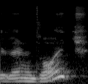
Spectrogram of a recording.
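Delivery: rising tune, pitch lifted on Deutsch. Explaining german question intonation: rising intonation on deutsch. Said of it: "you have to raise the intonation at the end, rising".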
